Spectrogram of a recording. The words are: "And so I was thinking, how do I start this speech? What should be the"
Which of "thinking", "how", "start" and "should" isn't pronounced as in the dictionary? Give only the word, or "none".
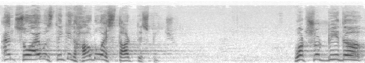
thinking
